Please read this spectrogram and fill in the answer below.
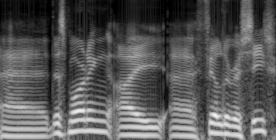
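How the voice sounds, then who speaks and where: A man with a Dublin accent speaks at medium pitch in a dark, mellow tone on a very clean recording with a silent background. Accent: Dublin Irish. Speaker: comedian. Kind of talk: spoken diary monologue.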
